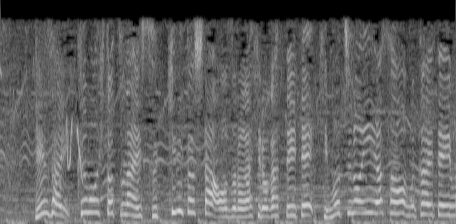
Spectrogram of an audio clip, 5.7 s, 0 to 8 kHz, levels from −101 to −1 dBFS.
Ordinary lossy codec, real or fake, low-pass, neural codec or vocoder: MP3, 48 kbps; real; 7.2 kHz; none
